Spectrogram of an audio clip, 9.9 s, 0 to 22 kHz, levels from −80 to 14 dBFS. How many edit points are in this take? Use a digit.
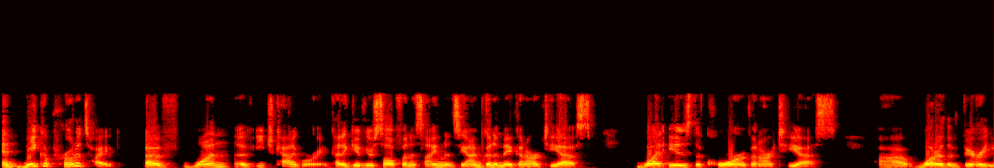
0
